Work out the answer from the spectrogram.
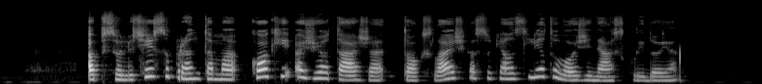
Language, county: Lithuanian, Kaunas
